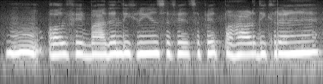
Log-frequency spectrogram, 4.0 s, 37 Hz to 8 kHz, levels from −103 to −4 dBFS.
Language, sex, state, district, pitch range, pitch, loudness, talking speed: Hindi, female, Himachal Pradesh, Shimla, 250-270 Hz, 265 Hz, -10 LUFS, 175 wpm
